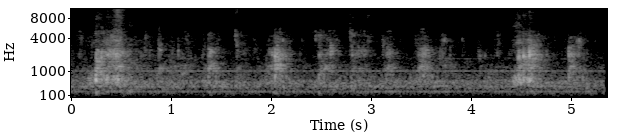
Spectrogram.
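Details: Female Chihuahua Mia gulping homemade chicken soup from a bowl: rhythmic, noisy slurps and wet lapping clicks, a strong smacking burst near the end.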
